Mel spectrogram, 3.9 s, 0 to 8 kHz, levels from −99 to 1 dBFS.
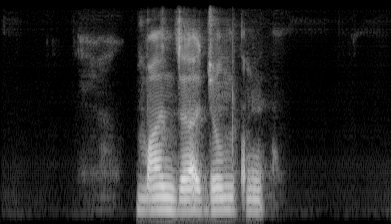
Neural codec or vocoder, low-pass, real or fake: autoencoder, 22.05 kHz, a latent of 192 numbers a frame, VITS, trained on one speaker; 7.2 kHz; fake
